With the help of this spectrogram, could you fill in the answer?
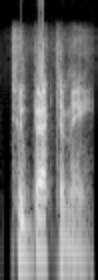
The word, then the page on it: tubectomy: American English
